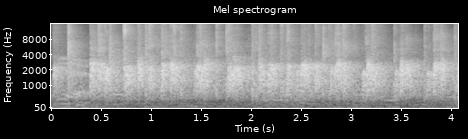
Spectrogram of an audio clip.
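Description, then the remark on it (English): A crowd applauds pianist Michael Cochran, a dense wash of many hands clapping at a fairly loud, even level, swelling slightly in waves throughout. “How about a nice round of applause for Michael Cochran on piano?”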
